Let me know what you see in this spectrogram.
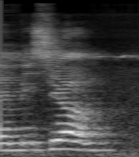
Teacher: Si tenemos nosotros la palabra emisión, el grupo de intensidad dominante va en la O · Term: sílaba tónica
